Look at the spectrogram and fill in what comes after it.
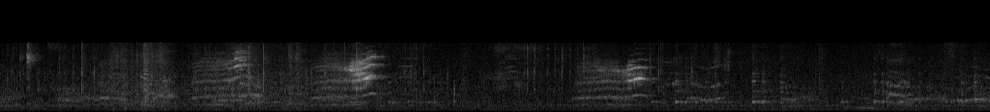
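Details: Domestic cats indoors in a small room, giving drawn-out harmonic meows around five, seven and twelve seconds, with softer mewing between, over faint background shuffling and low room noise.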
